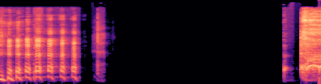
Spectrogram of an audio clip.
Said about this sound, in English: I got the cough again. I got the flu rona.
